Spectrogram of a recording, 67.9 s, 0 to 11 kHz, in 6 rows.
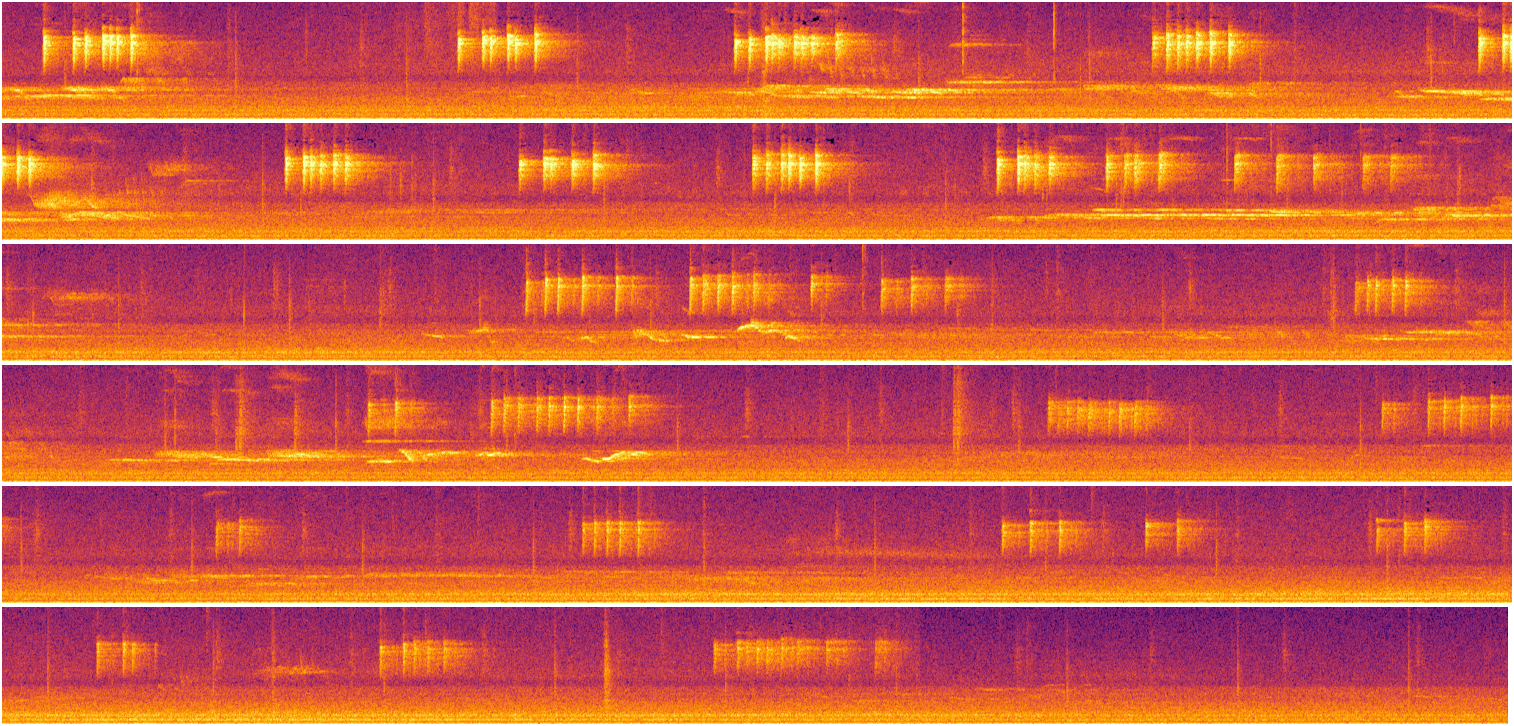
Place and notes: Quarentine Night birds - Olivais Centro Cívico, 1800-077 Lisboa, Portugal - Quarentine Night birds
During quarentine (March 2020), the night birds are more audible (active), because of the lack of human produced sound. Recorded from my window with a SD mixpre6 and a pair of Primo 172 Clippy's in AB stereo configuration (3 meters apart).
Grande Lisboa, Área Metropolitana de Lisboa, Portugal, 31 March, ~02:00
